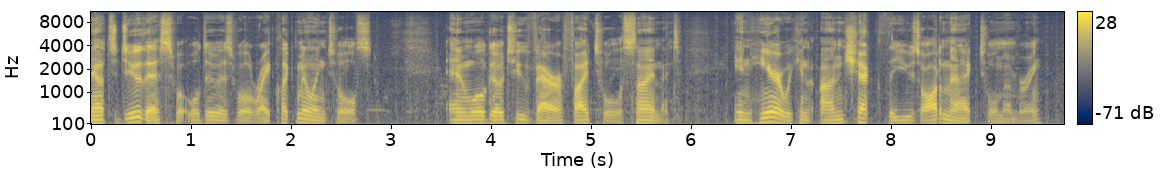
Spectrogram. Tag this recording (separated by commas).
Speech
